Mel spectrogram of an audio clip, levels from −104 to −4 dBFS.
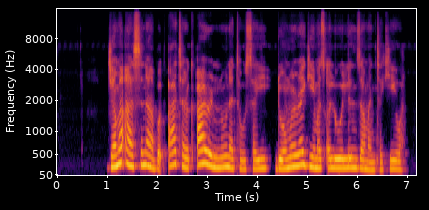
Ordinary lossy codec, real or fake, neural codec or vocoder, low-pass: AAC, 96 kbps; fake; autoencoder, 48 kHz, 128 numbers a frame, DAC-VAE, trained on Japanese speech; 14.4 kHz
